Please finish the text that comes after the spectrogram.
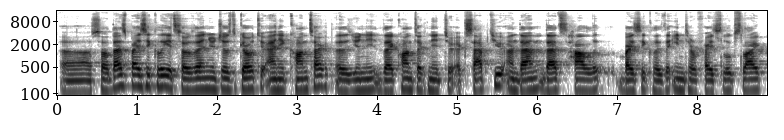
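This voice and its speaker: A man giving a casual, unscripted app walkthrough as a tutorial host, in a hesitant, halting way with trailing phrases. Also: medium pitch, steady tone, fairly bright tone.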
